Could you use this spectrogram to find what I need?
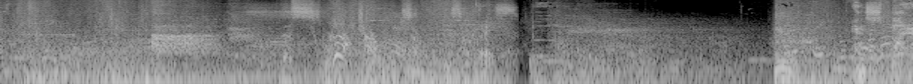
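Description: Game spells crackle and whoosh in a fight.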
